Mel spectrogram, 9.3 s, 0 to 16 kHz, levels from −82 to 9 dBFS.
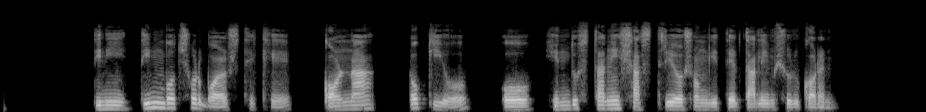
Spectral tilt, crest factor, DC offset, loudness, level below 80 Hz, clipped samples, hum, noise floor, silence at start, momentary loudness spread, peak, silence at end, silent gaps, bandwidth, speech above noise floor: -6.5 dB/octave; 20 dB; under 0.1%; -19 LUFS; -58 dBFS; under 0.1%; none; under -90 dBFS; 0.95 s; 10 LU; 0 dBFS; 0.9 s; 1.35-1.40 s, 2.93-3.24 s, 3.77-4.09 s, 4.73-5.01 s, 5.36-5.45 s, 5.90-5.94 s; 7.4 kHz; over 72 dB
